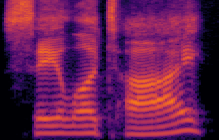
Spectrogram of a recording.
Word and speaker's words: Sala: they only accept cass i believe it's pronounced uh salah s-a-l-a sayla and i've had curry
